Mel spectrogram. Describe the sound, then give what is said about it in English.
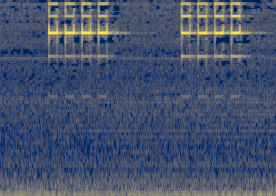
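An alarm goes off in two bursts of rapid, high-pitched electronic beeps about a second apart, over a low, steady background hum. “That's my alarm.”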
